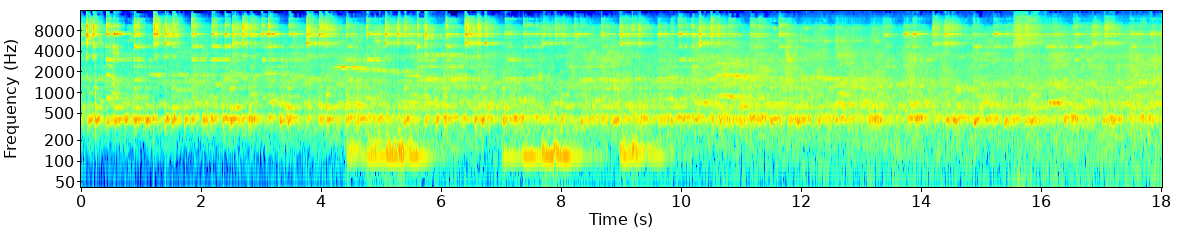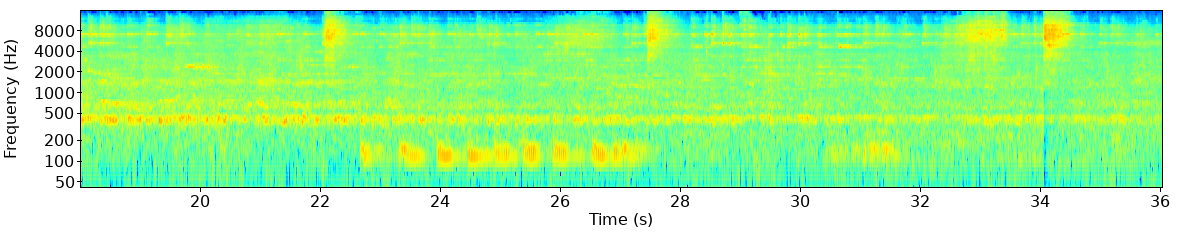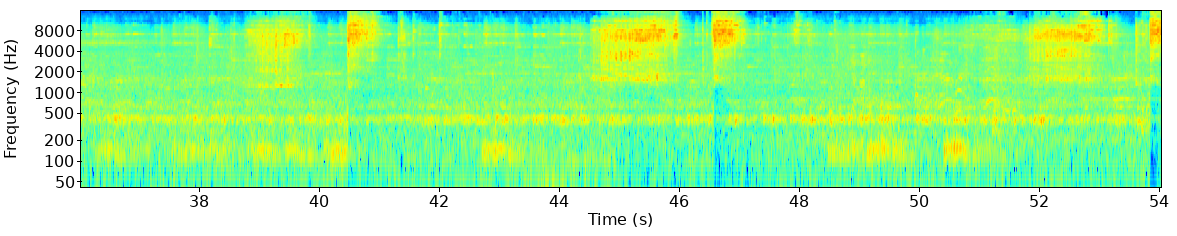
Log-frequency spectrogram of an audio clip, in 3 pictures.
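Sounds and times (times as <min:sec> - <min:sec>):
metal rings jangling on staff: 0:27.4 - 0:30.2, 0:32.4 - 0:34.7, 0:38.8 - 0:43.1, 0:43.8 - 0:48.2, 0:51.6 - 0:54.0.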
